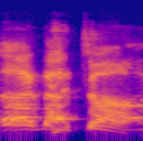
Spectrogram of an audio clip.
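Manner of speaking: play-acted, very slow, drawn-out tearful sob. Retelling how she cried, unable to reach something: imitating someone crying. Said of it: "She's in there crying".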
